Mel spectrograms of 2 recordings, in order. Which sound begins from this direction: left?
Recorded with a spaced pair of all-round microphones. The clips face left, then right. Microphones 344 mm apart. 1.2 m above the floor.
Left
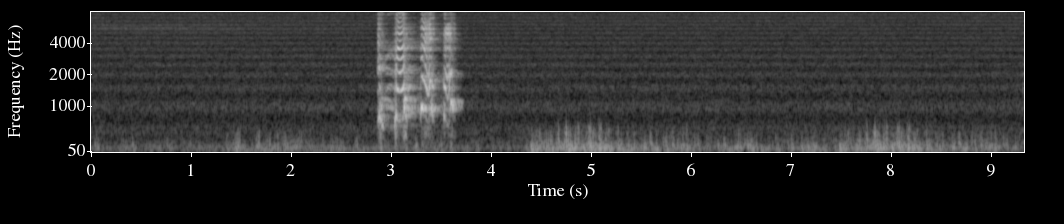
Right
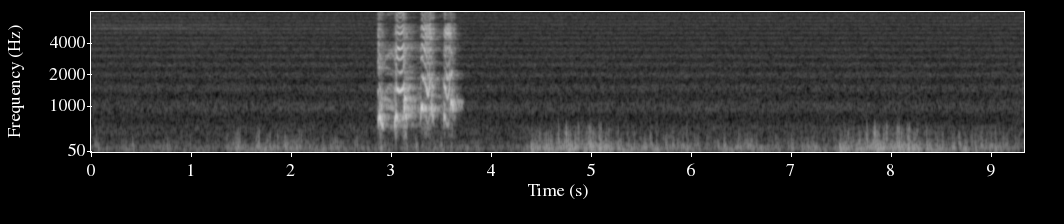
Laughter, at 2.9 s.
